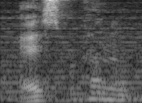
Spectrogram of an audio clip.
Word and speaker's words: aespa: AESPA라고 쓰는데 사실 AE가 발음이 아이에요. 에인데 에스파는 또 희한하게 어이에를 씁니다.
